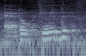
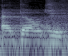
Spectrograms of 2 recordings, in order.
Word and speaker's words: adelgid: are being attacked by a fungus called woolly adulkid uh i think i'm pronouncing that correctly adelgid thank you and um it's hard to control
